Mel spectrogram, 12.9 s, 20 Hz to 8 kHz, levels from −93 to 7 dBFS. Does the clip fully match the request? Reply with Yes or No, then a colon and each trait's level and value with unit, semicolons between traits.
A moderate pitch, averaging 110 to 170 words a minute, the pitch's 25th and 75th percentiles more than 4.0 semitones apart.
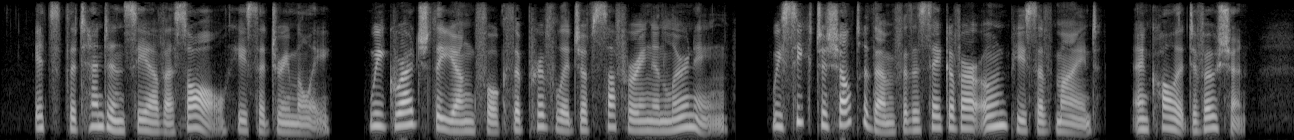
No: medium, 175 Hz; average, 180 wpm; wide, 5.4 semitones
